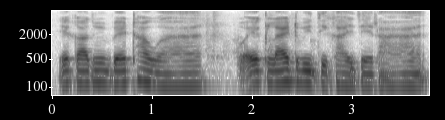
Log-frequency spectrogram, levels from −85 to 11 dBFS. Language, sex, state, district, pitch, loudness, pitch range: Hindi, male, Jharkhand, Garhwa, 125 Hz, -19 LUFS, 110-130 Hz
